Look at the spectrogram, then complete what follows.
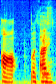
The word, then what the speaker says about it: osteopathy: And the- Osteopathy.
